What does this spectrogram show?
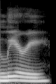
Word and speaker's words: Liry: Everyone who knows me calls me Liry. Two syllables, easy.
